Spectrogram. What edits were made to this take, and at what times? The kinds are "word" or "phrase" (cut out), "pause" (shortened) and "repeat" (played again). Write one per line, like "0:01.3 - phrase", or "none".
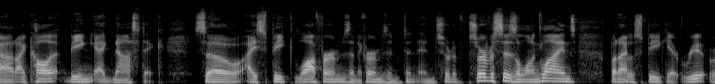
0:00.9 - word
0:03.0 - word
0:03.6 - word
0:04.0 - word
0:04.7 - word
0:05.4 - word
0:06.3 - word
